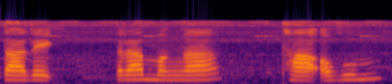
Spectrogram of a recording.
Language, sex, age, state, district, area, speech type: Manipuri, female, 18-30, Manipur, Senapati, rural, spontaneous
